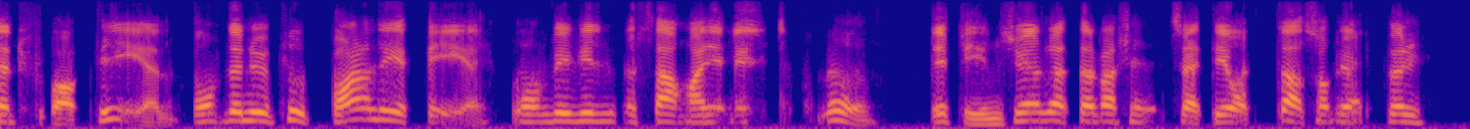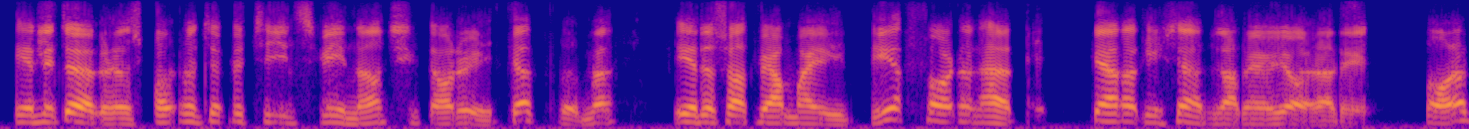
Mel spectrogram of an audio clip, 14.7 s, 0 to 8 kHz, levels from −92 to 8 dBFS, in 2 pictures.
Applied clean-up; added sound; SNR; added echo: neural diffusion model UNIVERSE++.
